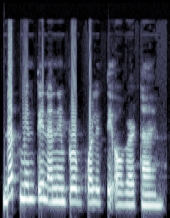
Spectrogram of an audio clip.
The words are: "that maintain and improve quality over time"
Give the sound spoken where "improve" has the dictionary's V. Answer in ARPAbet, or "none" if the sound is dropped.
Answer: B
